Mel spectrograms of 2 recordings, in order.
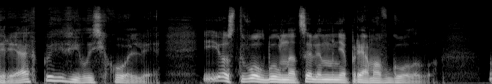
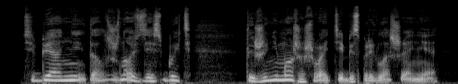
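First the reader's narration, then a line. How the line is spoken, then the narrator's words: Timid babbling. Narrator (Russian): пролепетала Джули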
